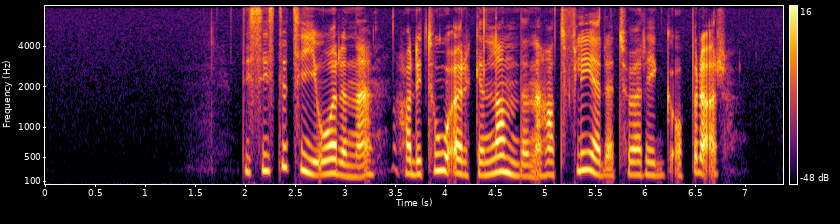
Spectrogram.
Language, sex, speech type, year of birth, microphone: Norwegian, female, read, 1985, Sennheiser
